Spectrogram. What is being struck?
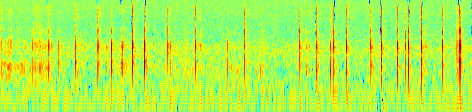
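Paperback paper coloring book.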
